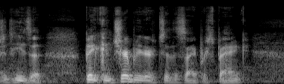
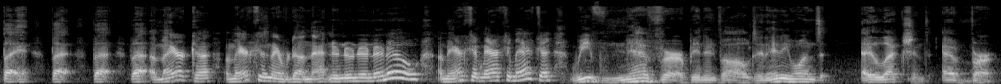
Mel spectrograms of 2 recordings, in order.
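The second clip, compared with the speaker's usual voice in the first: high-pitched, stammering mock protest; exaggerated flustered patriot in denial; mock indignant denial; 3 semitones higher than usual. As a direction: sputter in hammed-up disbelief, voice climbing. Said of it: "we have to sit there and be like".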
